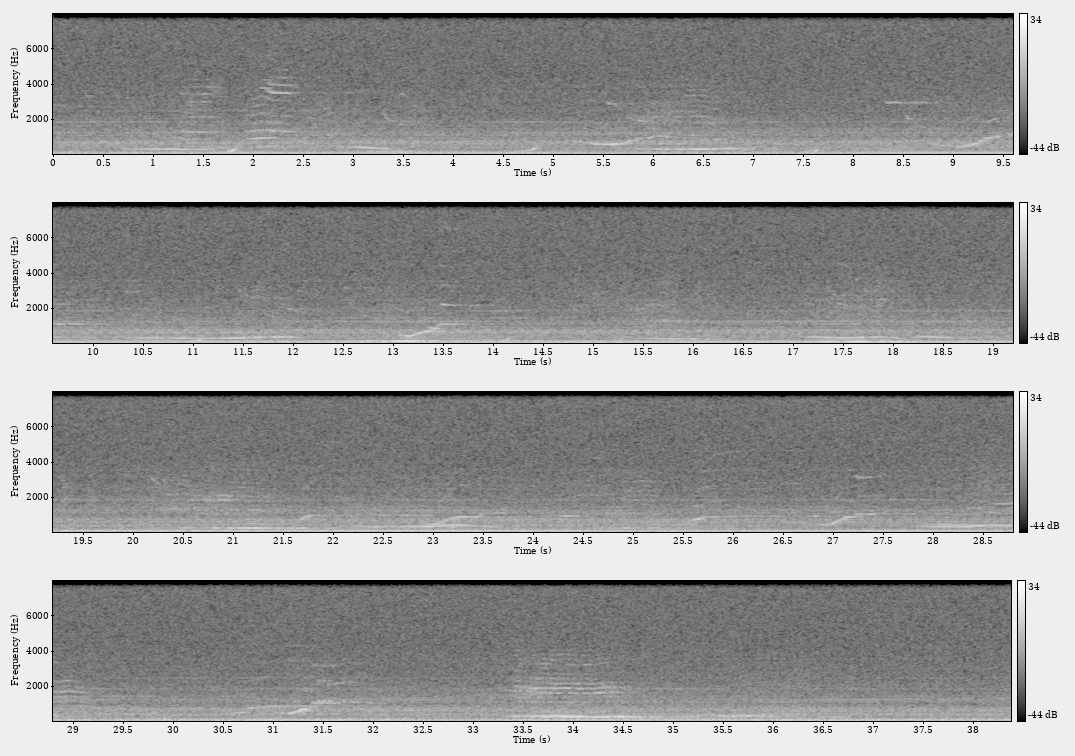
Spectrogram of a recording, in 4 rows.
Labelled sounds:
1.4	2.5	humpback whale, 0.86 to 4.1 kHz
5.9	6.6	humpback whale, 0.90 to 3.4 kHz
8.3	9.5	humpback whale, 0.80 to 3.0 kHz
13.4	13.8	humpback whale, 0.99 to 3.4 kHz
20.7	22.0	humpback whale, 0.80 to 2.0 kHz
23.1	23.6	humpback whale, 0.80 to 1.1 kHz
24.2	24.5	humpback whale, 0.90 to 0.99 kHz
25.6	25.9	humpback whale, 0.80 to 0.93 kHz
27.1	27.5	humpback whale, 0.80 to 1.1 kHz
28.6	29.2	humpback whale, 1.6 to 2.4 kHz
31.4	32.3	humpback whale, 0.80 to 3.3 kHz
33.4	34.3	humpback whale, 1.6 to 2.2 kHz

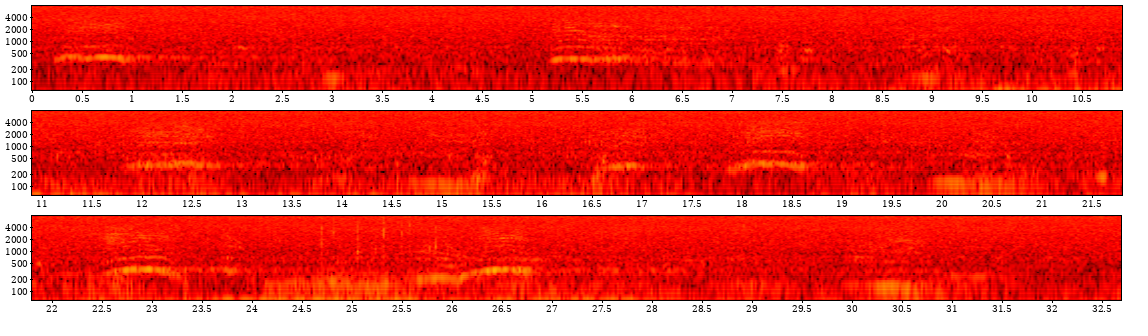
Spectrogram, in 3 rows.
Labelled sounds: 0.6	0.8	humpback whale, 2.2 to 2.4 kHz
5.3	5.7	humpback whale, 1.3 to 2.0 kHz
18.3	18.6	humpback whale, 2.1 to 2.5 kHz
22.5	22.8	humpback whale, 2.7 to 2.9 kHz
26.4	26.7	humpback whale, 2.1 to 2.6 kHz

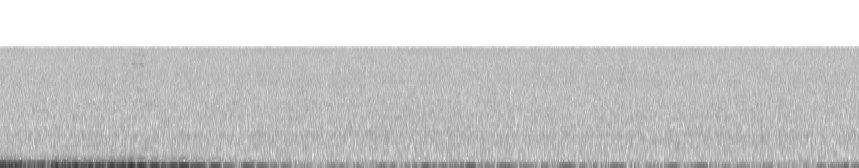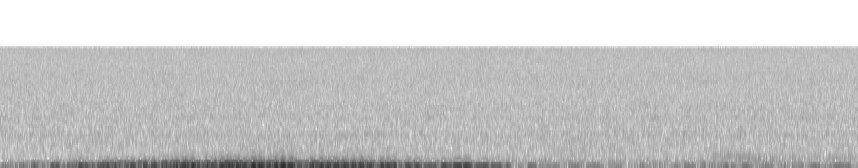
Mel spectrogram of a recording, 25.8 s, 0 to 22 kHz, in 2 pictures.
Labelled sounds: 2.0	2.2	Pacific white-sided dolphin, 5.1 to 5.4 kHz

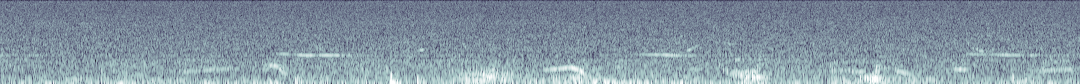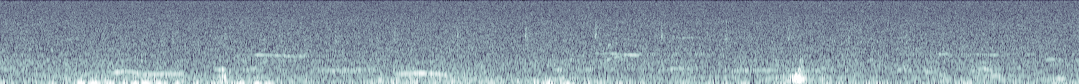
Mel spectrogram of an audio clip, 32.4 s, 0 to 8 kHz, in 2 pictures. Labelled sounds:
4.1	5.1	humpback whale, 0.90 to 1.2 kHz
9.5	10.3	humpback whale, 0.86 to 1.1 kHz
14.5	15.3	humpback whale, 0.93 to 1.1 kHz
20.0	20.5	humpback whale, 0.90 to 1.1 kHz
25.1	25.8	humpback whale, 0.80 to 1.2 kHz
30.2	30.5	humpback whale, 0.86 to 1.1 kHz

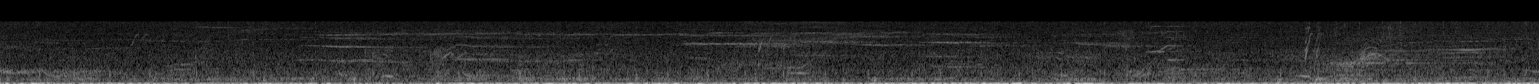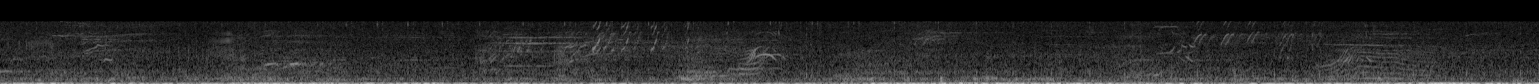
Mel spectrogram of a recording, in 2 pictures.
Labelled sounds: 2.9	4.1	killer whale, southern resident, 0.31 to 4.7 kHz

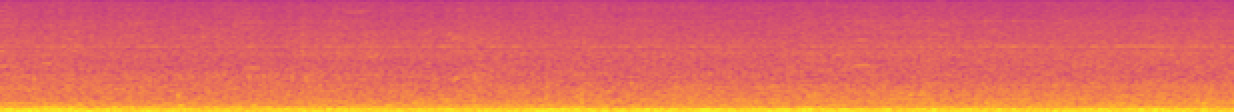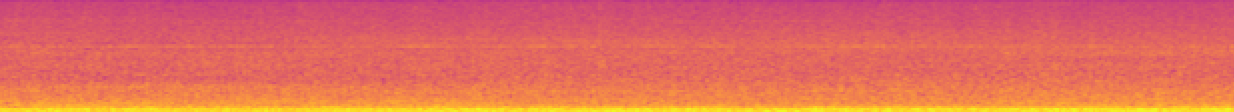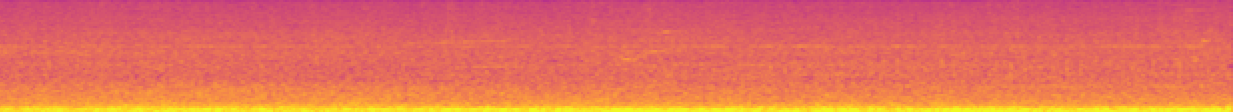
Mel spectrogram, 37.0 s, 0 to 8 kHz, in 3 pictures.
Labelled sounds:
30.8	31.5	killer whale, 1.2 to 3.3 kHz

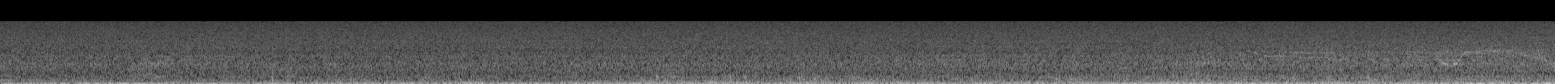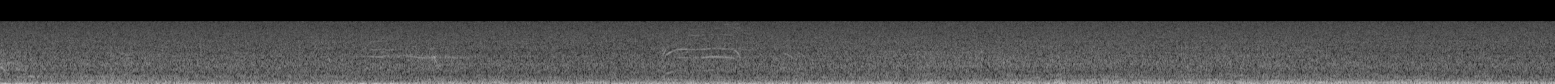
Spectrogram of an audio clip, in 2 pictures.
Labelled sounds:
19.5	19.9	killer whale, Bigg's (transient), 1.3 to 1.5 kHz
22.3	22.8	killer whale, Bigg's (transient), 1.9 to 2.1 kHz

